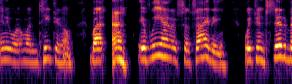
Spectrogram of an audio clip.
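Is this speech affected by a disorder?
Yes: ALS.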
